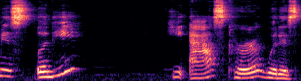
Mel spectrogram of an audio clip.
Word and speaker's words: Unhei: Yes, it's pronounced Yunehi and it means grace, Mr. Kim added. Yunhi, Joey said slowly and this time perfectly.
